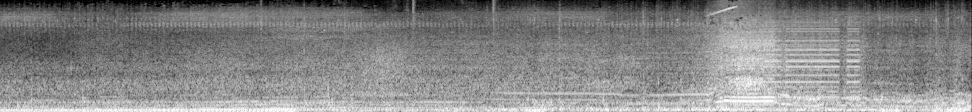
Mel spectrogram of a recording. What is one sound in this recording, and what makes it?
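A sports car engine roars and hums steadily.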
